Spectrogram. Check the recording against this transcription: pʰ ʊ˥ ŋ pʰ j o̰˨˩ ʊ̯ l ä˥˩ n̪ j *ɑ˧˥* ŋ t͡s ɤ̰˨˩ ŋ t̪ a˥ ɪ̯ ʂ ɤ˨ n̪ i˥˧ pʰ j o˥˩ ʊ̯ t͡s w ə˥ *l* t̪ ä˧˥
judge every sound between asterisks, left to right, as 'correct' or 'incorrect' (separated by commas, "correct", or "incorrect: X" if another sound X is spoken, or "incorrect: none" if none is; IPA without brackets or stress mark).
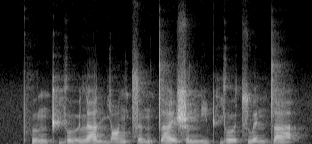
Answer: correct, incorrect: n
